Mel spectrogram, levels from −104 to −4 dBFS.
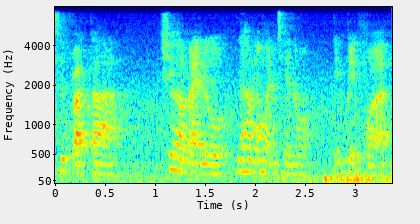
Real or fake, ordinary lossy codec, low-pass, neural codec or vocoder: fake; Opus, 64 kbps; 7.2 kHz; vocoder, 22.05 kHz, 80 mel bands, WaveNeXt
